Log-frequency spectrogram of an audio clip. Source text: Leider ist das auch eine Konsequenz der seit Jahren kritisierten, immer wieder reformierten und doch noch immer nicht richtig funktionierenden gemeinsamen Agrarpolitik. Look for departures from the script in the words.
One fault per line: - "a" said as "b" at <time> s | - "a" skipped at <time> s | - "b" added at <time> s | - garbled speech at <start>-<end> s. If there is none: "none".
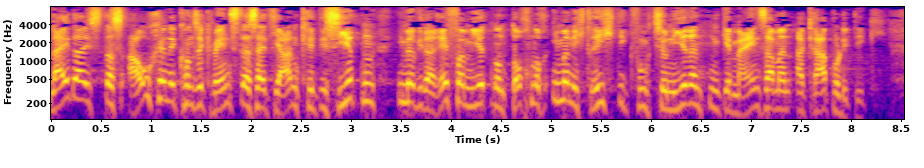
none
